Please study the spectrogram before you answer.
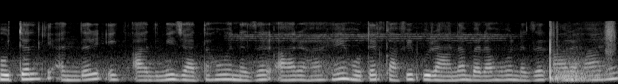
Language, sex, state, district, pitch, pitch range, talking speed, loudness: Hindi, female, Uttar Pradesh, Budaun, 215 Hz, 205-230 Hz, 195 wpm, -22 LUFS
